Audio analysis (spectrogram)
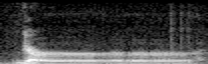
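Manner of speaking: low growl from the giant. Acted. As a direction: rumble a low angry growl.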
